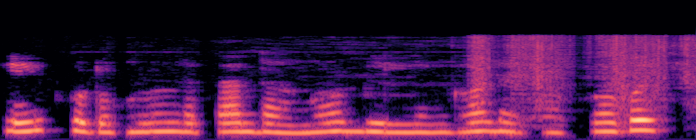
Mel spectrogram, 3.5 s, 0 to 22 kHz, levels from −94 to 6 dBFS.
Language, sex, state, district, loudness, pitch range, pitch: Assamese, female, Assam, Sonitpur, -19 LUFS, 235-255 Hz, 250 Hz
